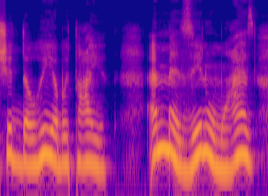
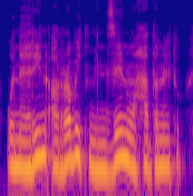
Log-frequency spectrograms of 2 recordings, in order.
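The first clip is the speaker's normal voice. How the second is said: plain reading voice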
